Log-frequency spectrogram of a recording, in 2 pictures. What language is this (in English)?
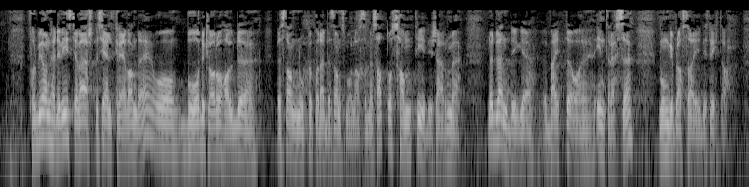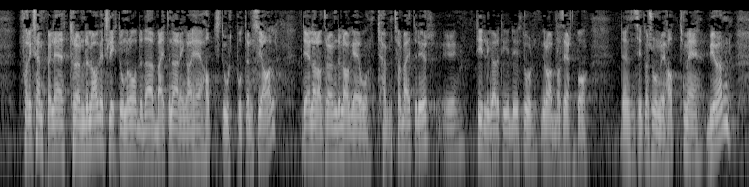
Norwegian Nynorsk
